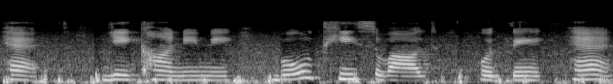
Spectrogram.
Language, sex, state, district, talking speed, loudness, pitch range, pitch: Hindi, female, Punjab, Fazilka, 90 wpm, -14 LUFS, 200-225 Hz, 205 Hz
